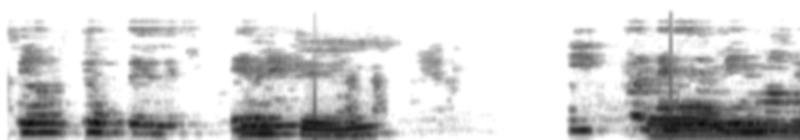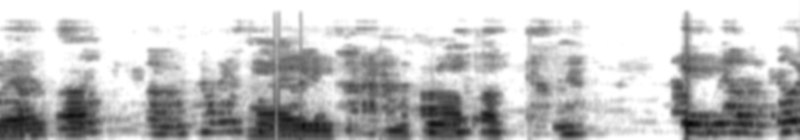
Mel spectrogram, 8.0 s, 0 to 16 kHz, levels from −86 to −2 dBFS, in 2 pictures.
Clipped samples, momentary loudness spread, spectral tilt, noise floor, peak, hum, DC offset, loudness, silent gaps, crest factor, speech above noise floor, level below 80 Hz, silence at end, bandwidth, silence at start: under 0.1%; 13 LU; -7 dB/octave; -52 dBFS; 0 dBFS; none; under 0.1%; -16 LUFS; 2.67-2.82 s; 16 dB; 37 dB; -54 dBFS; 0 s; 9.4 kHz; 0.1 s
